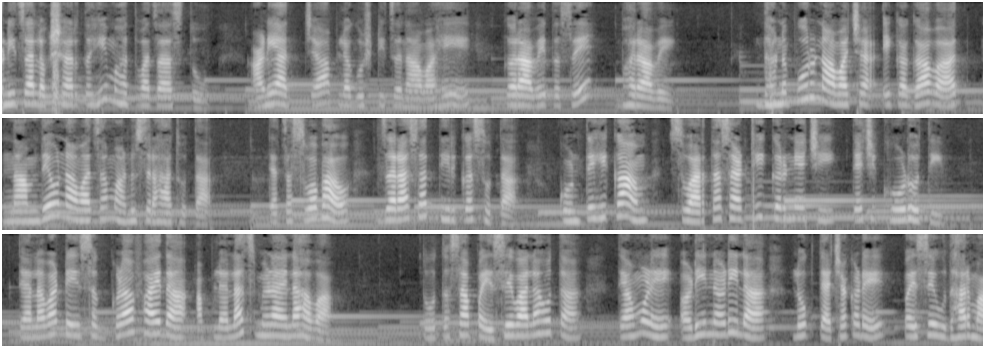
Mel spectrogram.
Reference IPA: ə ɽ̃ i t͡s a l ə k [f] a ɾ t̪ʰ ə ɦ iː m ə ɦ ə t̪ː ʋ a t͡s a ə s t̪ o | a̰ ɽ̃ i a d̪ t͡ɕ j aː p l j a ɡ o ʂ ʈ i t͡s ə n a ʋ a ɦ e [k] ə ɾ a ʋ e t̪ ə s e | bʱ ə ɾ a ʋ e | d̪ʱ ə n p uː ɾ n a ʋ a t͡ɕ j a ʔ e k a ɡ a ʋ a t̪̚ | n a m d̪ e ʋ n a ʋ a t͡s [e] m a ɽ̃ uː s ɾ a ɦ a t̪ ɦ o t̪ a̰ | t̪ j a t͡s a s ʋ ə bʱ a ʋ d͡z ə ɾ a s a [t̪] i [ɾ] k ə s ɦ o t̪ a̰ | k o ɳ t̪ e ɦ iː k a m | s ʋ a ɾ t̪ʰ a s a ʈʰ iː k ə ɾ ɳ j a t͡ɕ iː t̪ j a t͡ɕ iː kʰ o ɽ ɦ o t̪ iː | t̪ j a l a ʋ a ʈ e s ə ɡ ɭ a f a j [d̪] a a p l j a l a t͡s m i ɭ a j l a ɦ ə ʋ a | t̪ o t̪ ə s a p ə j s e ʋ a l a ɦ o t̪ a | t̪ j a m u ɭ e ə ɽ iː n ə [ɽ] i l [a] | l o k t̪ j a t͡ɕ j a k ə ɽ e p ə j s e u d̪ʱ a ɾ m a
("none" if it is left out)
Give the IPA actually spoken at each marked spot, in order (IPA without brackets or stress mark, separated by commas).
ʂ, k, a, t̪, ɾ, d̪, ɽ, a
